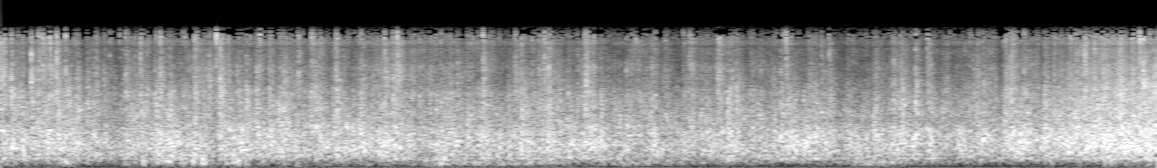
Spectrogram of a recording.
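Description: Heavy rain falling steadily, with a dense stream of drops striking a corrugated metal roof close by.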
